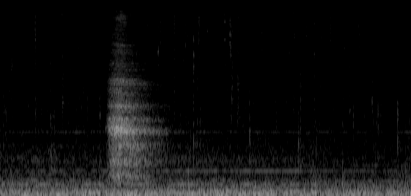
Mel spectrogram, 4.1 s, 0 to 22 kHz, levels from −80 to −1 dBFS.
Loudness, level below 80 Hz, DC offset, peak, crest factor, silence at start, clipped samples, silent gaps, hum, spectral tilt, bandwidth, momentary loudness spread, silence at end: -43 LUFS; -46 dBFS; under 0.1%; -20 dBFS; 20 dB; 0 s; under 0.1%; none; none; -5 dB/octave; 17.5 kHz; 14 LU; 0 s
